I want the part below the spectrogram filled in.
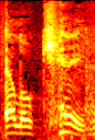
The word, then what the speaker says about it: Elokei: Number one, it's very interesting that when we say Hashem's name, and really when we do not want to say Hashem's name, we say Elokei. We pronounce a Hey as a Kuf.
